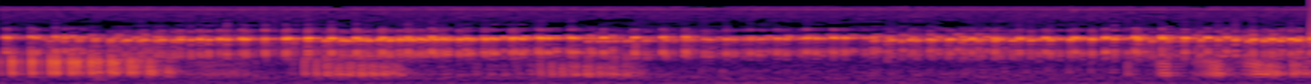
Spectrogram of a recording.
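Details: Spring chorus of frogs at dusk by a small lake in Nebraska's Sandhills, a continuous shrill trill from many callers overlaid by lower croaks in bursts about every second.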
